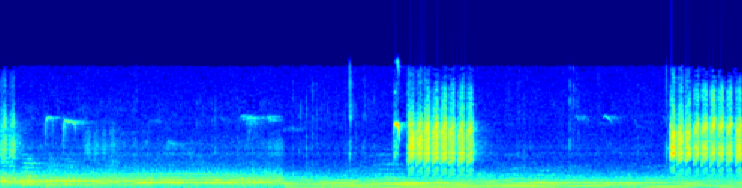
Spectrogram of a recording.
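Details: Japanese tit foraging in park treetops in February, giving two short, buzzy bursts of rapid high notes, each under a second, over steady background music.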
